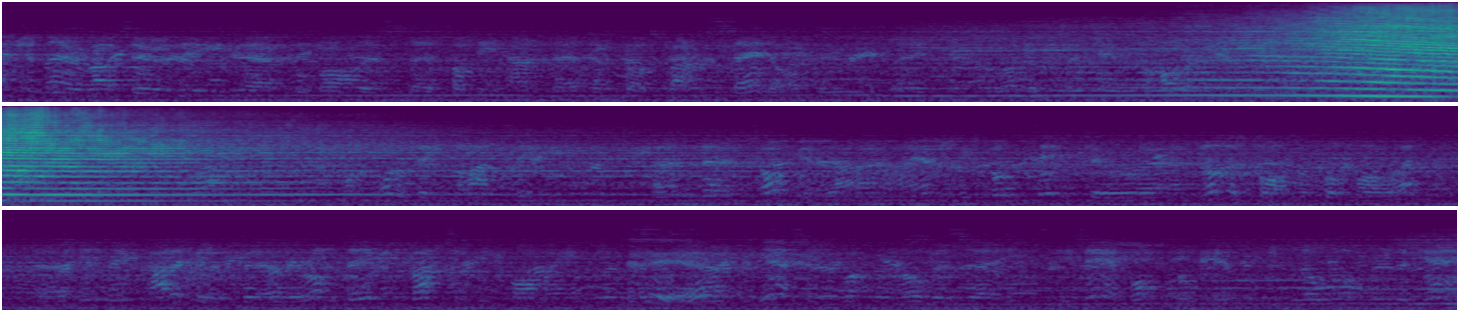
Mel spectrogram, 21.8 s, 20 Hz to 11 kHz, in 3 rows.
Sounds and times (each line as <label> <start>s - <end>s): british motorcycle grand prix 2005 ... 125 qualifying 0.0s - 21.8s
